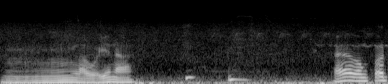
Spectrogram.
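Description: Over faint background noise, a man with a dark, mellow tone makes very wide pitch swings.

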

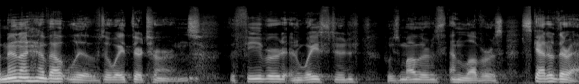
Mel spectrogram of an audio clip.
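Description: Simply plain reading aloud

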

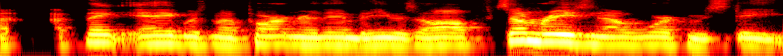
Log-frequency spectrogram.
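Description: A man's voice shows ordinary pitch variation, with a quiet background. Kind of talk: interview answer, storytelling. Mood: amused, reminiscing. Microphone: video call.

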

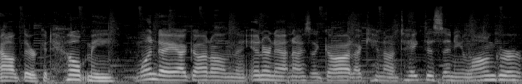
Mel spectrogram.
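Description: Music in the background behind a woman with a medium pitch. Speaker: nurse. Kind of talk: testimonial.

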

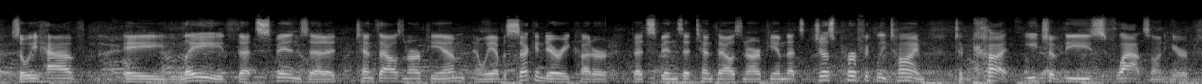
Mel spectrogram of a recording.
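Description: A man talks at a fairly slow pace with ordinary pitch variation. Noticeable background noise runs underneath. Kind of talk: product demonstration. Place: hall. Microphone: phone near.

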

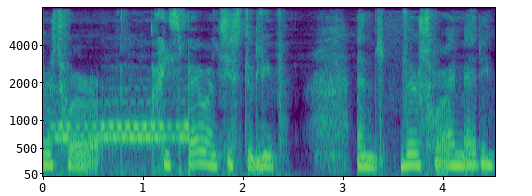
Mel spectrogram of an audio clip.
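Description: A woman keeps a moderate pace while loud background noise plays. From southern Colorado. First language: Spanish. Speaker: retired rancher. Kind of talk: oral history interview answer. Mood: calm reminiscing. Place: home room. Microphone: lapel.

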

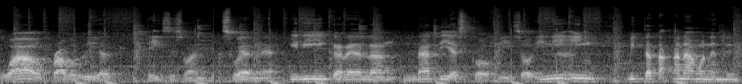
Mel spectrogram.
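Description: With clear music in the background, a man speaks at a moderate pace using fairly even intonation. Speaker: food vlogger. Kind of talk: food review commentary. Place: cafe.

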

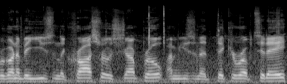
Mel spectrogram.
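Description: Over light background noise, a man talks at a very fast pace in a dry sound with no echo. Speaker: fitness vlogger. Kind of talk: casual workout tutorial chat. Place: stadium. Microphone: camera far.

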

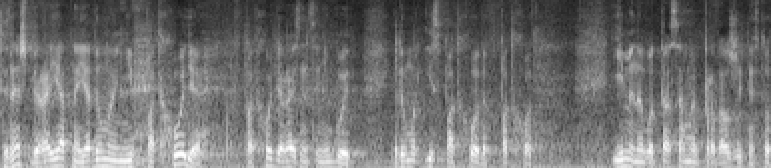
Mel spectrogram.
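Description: Talking at a very fast pace with ordinary pitch variation, a man is heard over light background noise. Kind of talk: interview conversation. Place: gym.

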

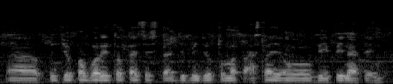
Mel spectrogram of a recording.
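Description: A man speaks at a moderate pace with a fairly low pitch. Light background noise sits behind him. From Philippines. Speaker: cooking vlogger. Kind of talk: casual cooking vlog. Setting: home kitchen. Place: kitchen. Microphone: phone near.

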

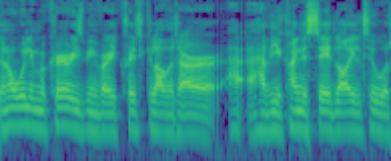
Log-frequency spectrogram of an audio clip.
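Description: A man with an Irish accent talks at a fairly quick pace. The background is quiet. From Ireland. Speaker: radio sports host. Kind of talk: interview. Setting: studio. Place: studio. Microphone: studio mic.

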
